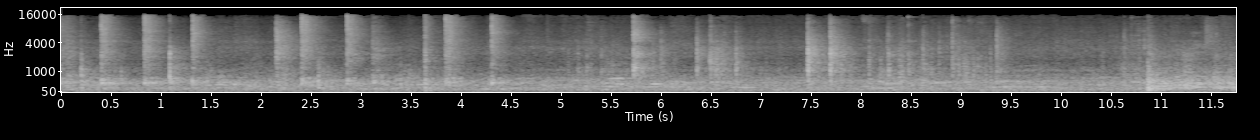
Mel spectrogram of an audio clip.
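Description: Chess pieces clack sharply on a board.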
